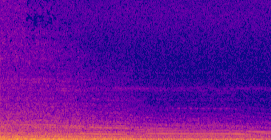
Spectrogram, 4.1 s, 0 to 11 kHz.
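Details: Front blower motor on a 2011–2019 Grand Caravan/Town & Country. A whirring fan tone slides down in pitch over a low rumble; the blower motor is noisy and is being swapped for a new one.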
